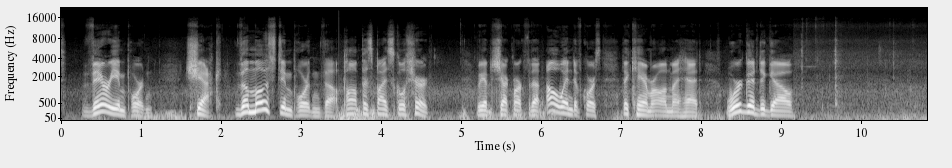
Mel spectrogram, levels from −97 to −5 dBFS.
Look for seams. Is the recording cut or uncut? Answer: cut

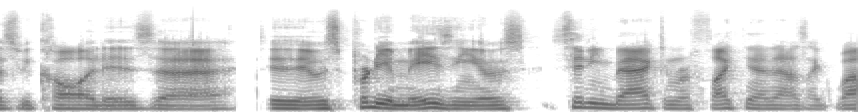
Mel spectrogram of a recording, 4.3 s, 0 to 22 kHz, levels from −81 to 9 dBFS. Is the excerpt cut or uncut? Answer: cut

